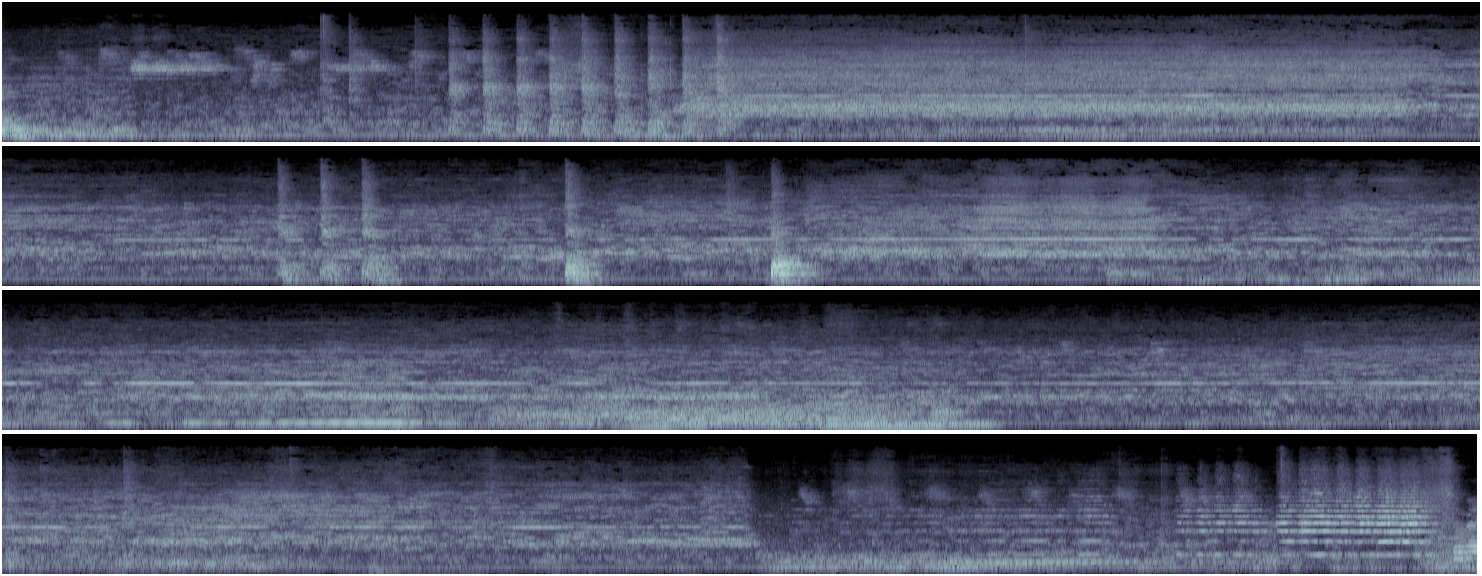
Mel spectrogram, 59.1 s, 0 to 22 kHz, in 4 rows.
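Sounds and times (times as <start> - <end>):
sharp knocks: 4.4 - 7.4
hair dryer blowing: 6.6 - 51.9.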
